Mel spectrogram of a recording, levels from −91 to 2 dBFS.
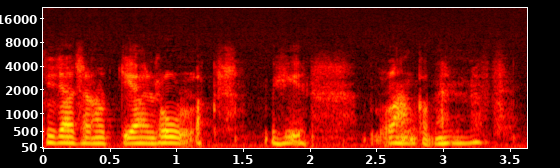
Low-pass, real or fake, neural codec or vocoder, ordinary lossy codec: none; fake; vocoder, 44.1 kHz, 128 mel bands, Pupu-Vocoder; none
